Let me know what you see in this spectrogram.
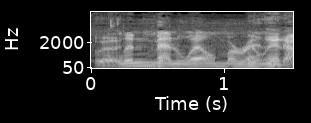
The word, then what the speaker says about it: Lin-Manuel Miranda: It's Lin Miranda. – Lin-Manuel Miranda.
